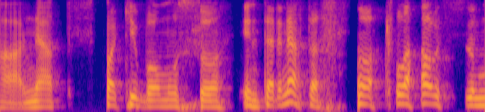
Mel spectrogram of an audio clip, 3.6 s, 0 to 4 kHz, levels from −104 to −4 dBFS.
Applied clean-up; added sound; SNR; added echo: none; none; none; none.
